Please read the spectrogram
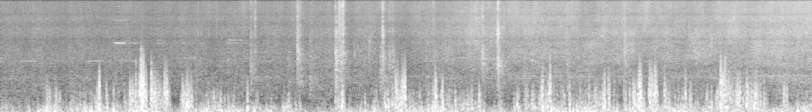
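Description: Footsteps climbing a ship's gangway: a series of irregular knocks, with wind buffeting the microphone.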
